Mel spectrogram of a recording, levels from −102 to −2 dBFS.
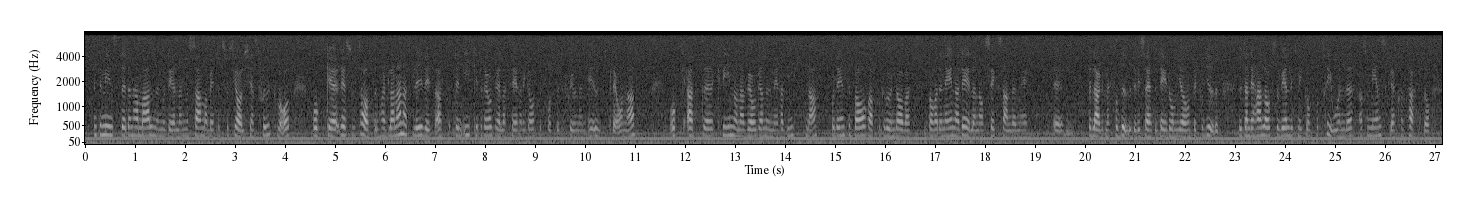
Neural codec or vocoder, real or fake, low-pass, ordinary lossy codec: none; real; 7.2 kHz; none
